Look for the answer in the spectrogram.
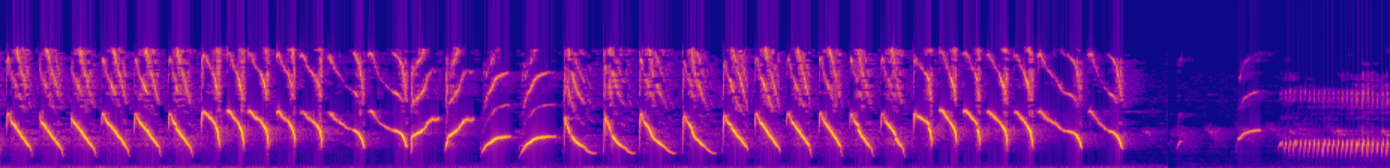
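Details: Canary singing to encourage lazy canaries: a fast run of sharp downward-sweeping whistles, changing into rising slurs, then a brief pause and a buzzy trill at the end.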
